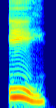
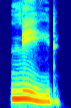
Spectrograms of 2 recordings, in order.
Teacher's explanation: This sound is very common, and many learners pronounce it correctly, but they pronounce it too quickly. American English stretches this vowel slightly, giving it a smoother and clearer quality. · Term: the long e sound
